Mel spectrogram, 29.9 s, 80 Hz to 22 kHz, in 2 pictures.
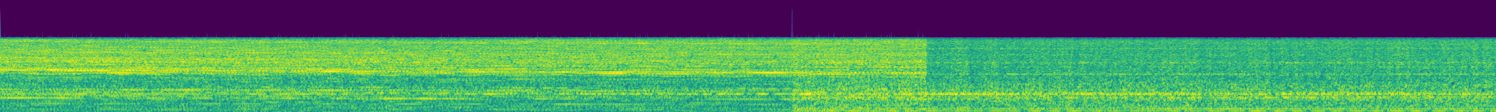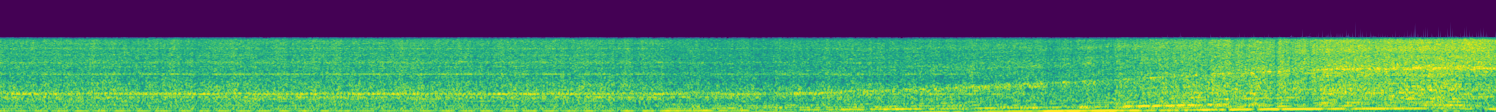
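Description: Turbocharged Alfa Romeo 145 2.0 16-valve four-cylinder engine running on a chassis dynamometer: it holds a steady speed for most of the time, then about two-thirds in climbs evenly in revs in a long pull under load, and drops off right at the end.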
